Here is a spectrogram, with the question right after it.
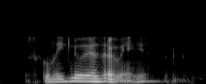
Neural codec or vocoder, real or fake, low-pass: codec, 24 kHz, 0.9 kbps, WavTokenizer, small release; fake; 3.6 kHz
